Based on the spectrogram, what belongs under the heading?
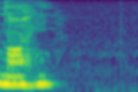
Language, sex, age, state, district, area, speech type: Marathi, female, 18-30, Maharashtra, Raigad, rural, read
